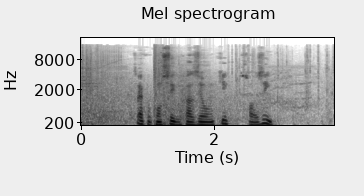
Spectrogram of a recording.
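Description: Energy weapon blasts crackle and boom in quick bursts.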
